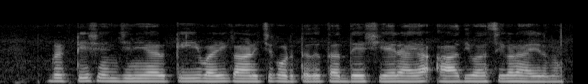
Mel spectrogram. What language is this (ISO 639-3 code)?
mal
